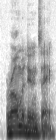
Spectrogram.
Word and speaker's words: Rome Odunze: Brando's brand, as well as technology failures, is mispronouncing last names. I'm sorry. Can you say it for me? Rome Odunze? Rome Odunze.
